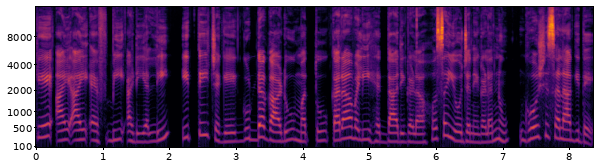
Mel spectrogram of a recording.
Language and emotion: Kannada, neutral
